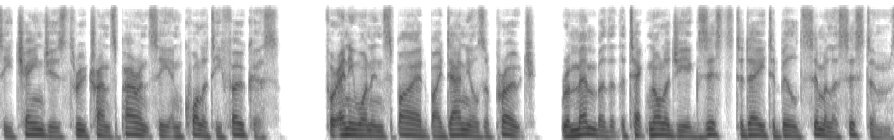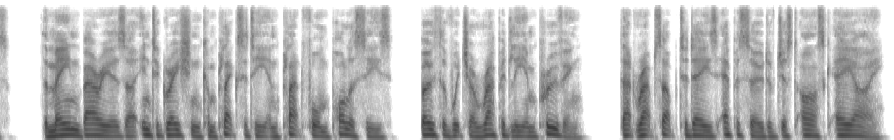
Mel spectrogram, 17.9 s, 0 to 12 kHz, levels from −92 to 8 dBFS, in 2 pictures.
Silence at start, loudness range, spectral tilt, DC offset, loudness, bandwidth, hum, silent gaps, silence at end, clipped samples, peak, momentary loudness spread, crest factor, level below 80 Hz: 0 s; 2 LU; -6 dB/octave; under 0.1%; -25 LUFS; 10.5 kHz; none; 3.00-3.20 s, 5.48-5.58 s, 9.31-9.35 s, 13.01-13.06 s, 14.99-15.07 s; 0.1 s; under 0.1%; -8 dBFS; 8 LU; 16 dB; -56 dBFS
